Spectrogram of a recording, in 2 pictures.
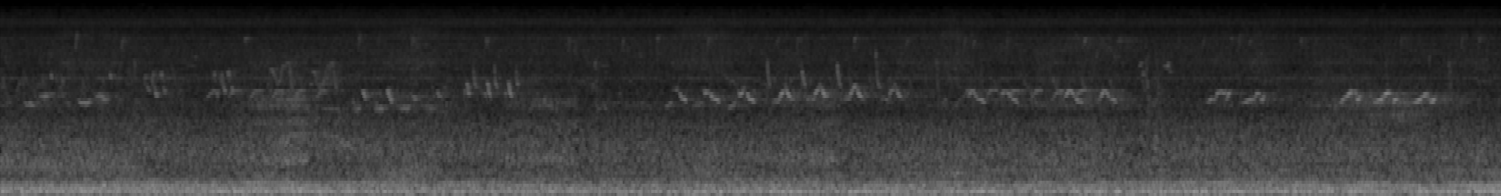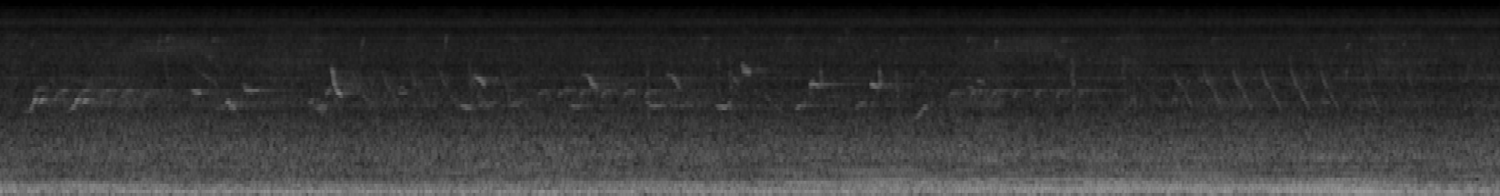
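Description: Small birds chirping and twittering in the trees: quick runs of short high notes, repeated over and over, with a steady low hum underneath.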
